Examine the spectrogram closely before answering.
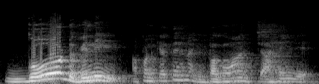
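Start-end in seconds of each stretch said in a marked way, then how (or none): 0.1-1.2 very slow and loud; slow teacher demo; slow model phrase. Shown as a demonstration. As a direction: say it slowly for the class. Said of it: "second देखो".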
